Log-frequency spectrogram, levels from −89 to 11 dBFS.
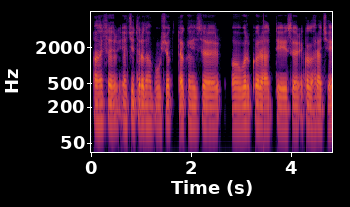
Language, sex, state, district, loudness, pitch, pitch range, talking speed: Konkani, male, Goa, North and South Goa, -26 LUFS, 110 Hz, 105-115 Hz, 175 wpm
